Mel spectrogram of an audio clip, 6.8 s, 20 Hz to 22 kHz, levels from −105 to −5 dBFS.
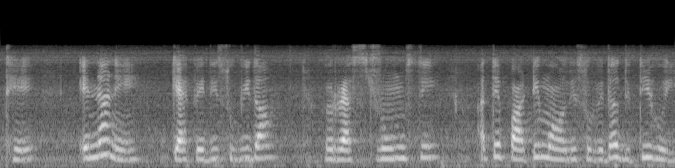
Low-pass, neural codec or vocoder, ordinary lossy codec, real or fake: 7.2 kHz; vocoder, 24 kHz, 100 mel bands, Vocos; none; fake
